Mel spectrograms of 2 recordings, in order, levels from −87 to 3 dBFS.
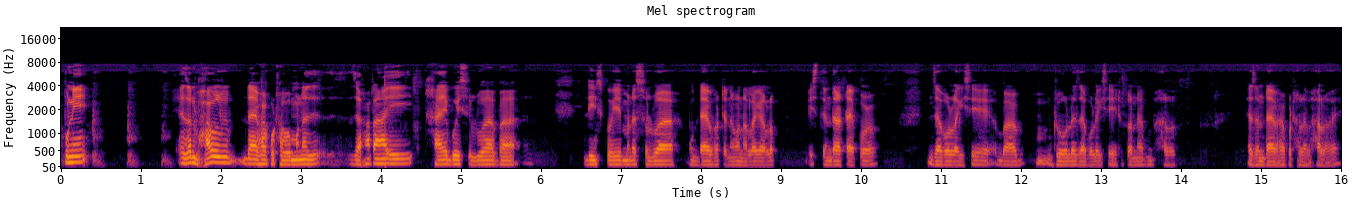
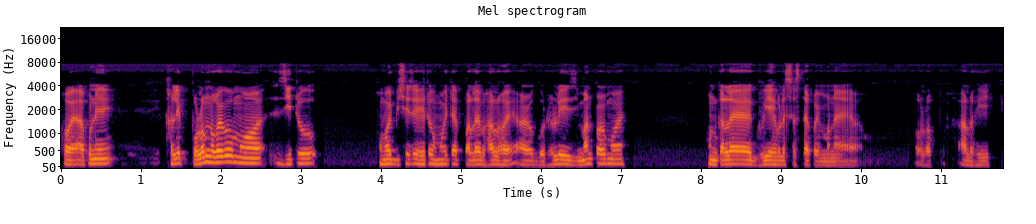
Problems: constant background noise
